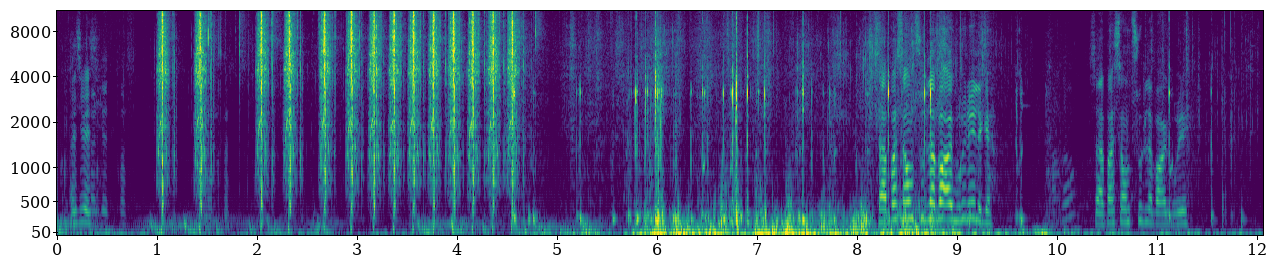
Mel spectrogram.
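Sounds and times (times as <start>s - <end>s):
airsoft rifle shots: 1.0s - 4.8s
rumbling rustle of movement: 3.5s - 12.0s.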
